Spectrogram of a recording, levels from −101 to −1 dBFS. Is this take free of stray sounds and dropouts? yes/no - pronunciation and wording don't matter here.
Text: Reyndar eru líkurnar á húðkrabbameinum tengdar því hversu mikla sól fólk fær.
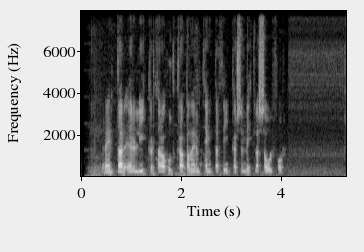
yes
